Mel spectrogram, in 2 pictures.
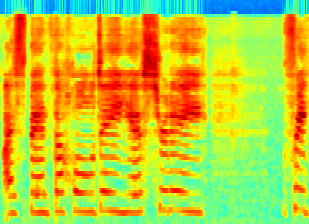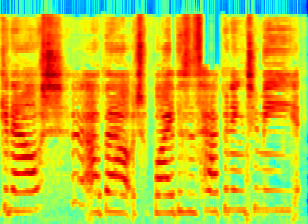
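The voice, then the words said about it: Irish accent. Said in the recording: “I woke up with an Irish accent ... foreign accent syndrome”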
